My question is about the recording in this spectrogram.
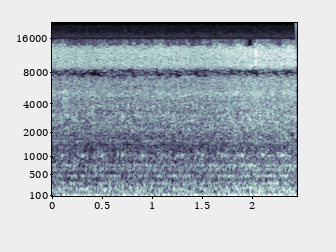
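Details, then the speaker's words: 2017+ Ford 6.7 Powerstroke diesel, warm, started after fuel filter change and air bleeding: deep, even idle with a steady low rumble and no knocks or misses. Running normally. "and crank it up. Fired right up. I let it run a couple of seconds."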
